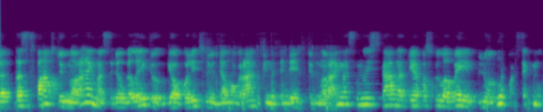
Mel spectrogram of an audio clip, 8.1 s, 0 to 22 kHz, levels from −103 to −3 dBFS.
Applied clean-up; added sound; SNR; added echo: neural mask model DeepFilterNet 3.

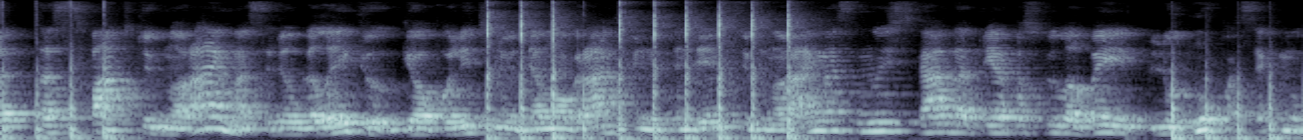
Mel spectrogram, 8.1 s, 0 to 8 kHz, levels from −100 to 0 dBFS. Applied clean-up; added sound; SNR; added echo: none; Knock; 6 dB; reverberation time 0.6 s.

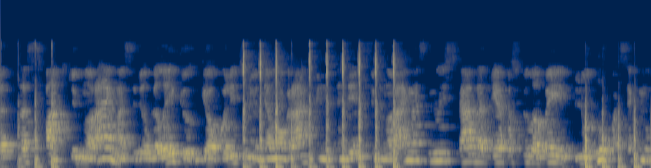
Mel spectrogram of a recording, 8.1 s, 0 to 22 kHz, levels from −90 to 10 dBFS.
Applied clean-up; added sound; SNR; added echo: classical method WPE with log-MMSE.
